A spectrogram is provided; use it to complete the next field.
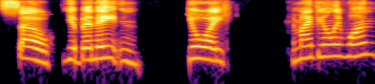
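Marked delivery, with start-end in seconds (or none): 0.0-2.3 Yiddish-inflected accent.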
